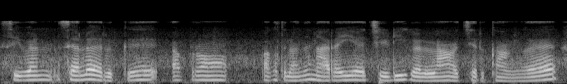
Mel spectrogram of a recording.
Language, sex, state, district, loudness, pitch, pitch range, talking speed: Tamil, female, Tamil Nadu, Kanyakumari, -17 LUFS, 195 Hz, 180-205 Hz, 95 wpm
